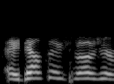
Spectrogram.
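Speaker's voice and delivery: ordinary talk, nothing marked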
